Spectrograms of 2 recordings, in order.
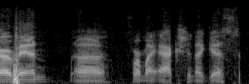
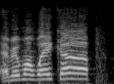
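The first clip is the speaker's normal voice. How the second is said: loud, very high, urgent alarm yell; 8 dB louder than usual. Spotting lizard-like creatures in the dark and warning the party: yelling in character. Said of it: "I'm going to yell out".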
